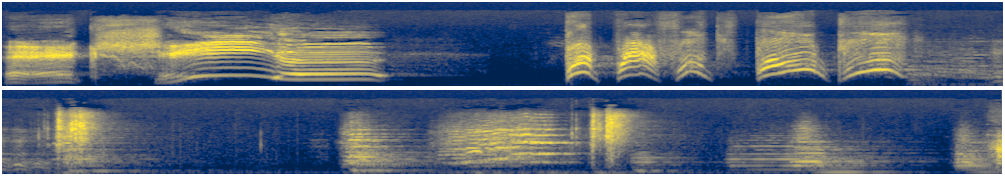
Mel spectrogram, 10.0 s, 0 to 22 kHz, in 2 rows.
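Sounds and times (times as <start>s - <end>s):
orchestral cartoon music: 6.6s - 10.0s.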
